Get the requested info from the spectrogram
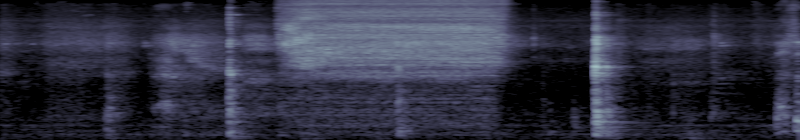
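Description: Water poured in a steady stream for about a second and a half while measuring it out in a measuring jug, with a couple of light knocks before and after.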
